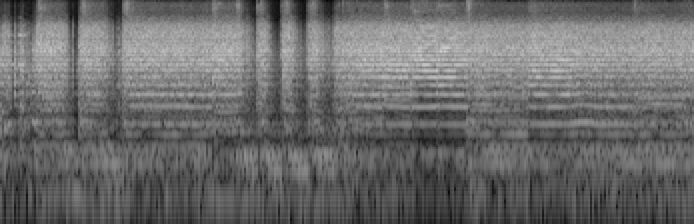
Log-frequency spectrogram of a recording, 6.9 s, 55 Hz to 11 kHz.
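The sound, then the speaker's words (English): An electric guitar plays through an overdrive pedal set with bass, middle and treble at 2 o'clock, gain just below noon and volume at 3 o'clock, giving a thick, gritty distorted tone with sustained chords and brief choppy breaks, loud and steady with no voices. “The gain is just below noon, and the volume is at 3 o'clock”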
